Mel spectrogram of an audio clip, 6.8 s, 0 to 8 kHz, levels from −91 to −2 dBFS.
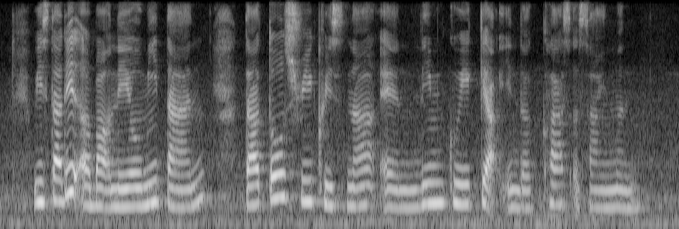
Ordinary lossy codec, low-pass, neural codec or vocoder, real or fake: none; none; none; real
